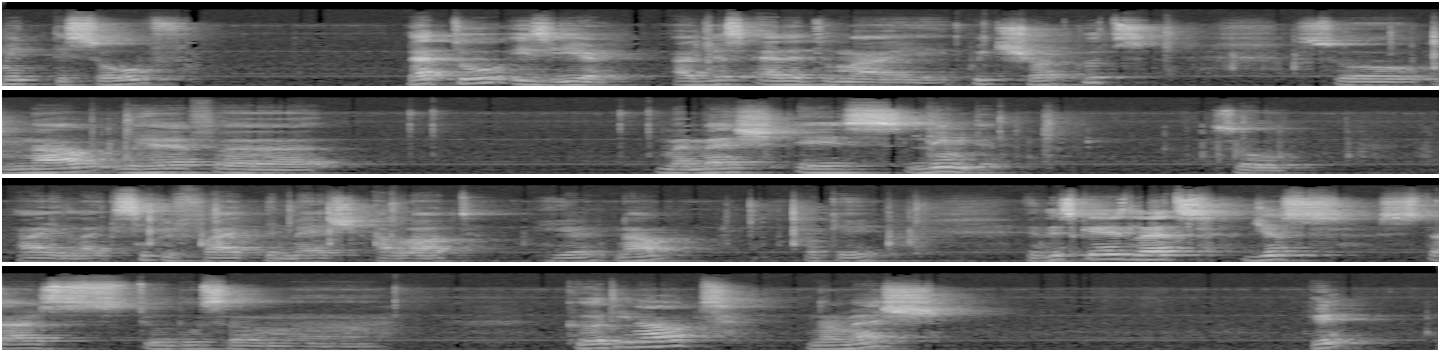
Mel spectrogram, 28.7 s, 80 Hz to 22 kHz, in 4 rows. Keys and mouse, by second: 3.5 q, 6.2 middle click, 7.1-9.3 shift+drag, 15.0-18.8 shift+middle drag, 20.3 k.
